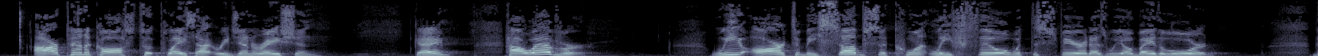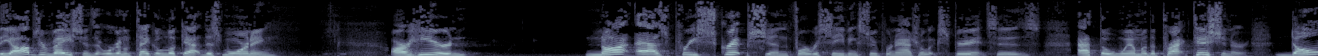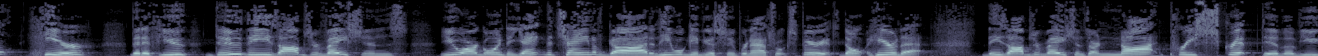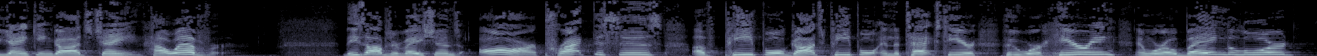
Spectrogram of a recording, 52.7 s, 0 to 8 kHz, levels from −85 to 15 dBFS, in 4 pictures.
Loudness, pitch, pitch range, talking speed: -21 LUFS, 220 Hz, 200-255 Hz, 125 wpm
